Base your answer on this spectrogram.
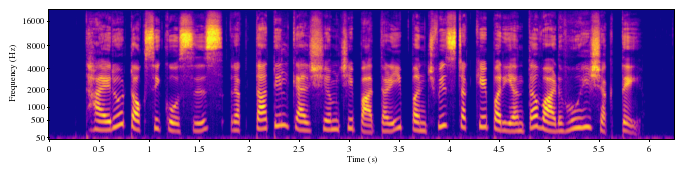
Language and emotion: Marathi, neutral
